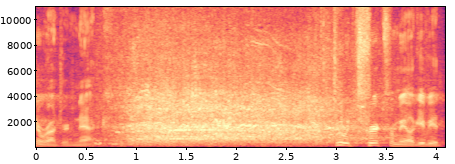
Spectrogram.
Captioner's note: audience laughing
